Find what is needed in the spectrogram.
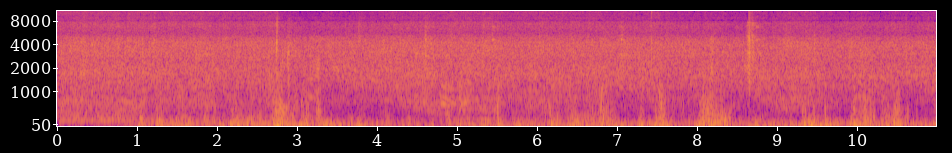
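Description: Wind buffeting the microphone with an uneven rumble, under indistinct voices of players and spectators. A single sharp click sounds near the end.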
